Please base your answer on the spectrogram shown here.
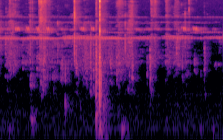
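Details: Crickets on a cold night beside a garden shelter at the forest edge, a steady high ringing trill running throughout, broken by a sharp knock near the middle and soft rustling of camp activity.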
